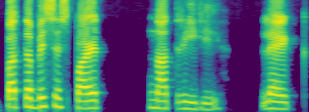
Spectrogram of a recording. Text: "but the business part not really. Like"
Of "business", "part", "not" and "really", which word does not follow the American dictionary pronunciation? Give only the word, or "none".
business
